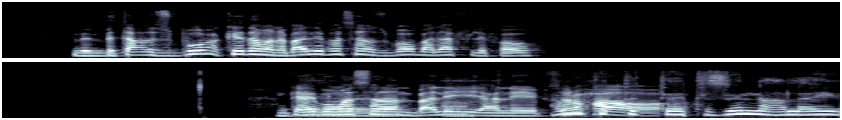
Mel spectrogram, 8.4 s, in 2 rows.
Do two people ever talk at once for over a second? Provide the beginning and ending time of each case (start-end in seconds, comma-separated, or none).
5.6-7.5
